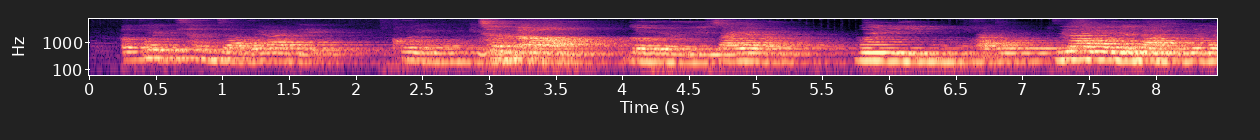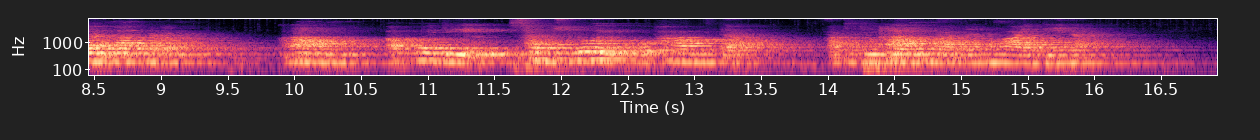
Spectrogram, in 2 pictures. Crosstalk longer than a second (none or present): present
